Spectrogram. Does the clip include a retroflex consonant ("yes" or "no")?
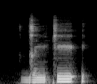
no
